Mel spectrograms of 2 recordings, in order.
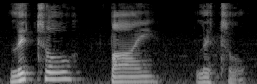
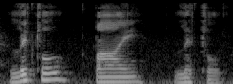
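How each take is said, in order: Both takes have the same delivery.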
